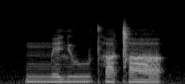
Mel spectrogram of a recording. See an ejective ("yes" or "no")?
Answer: no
